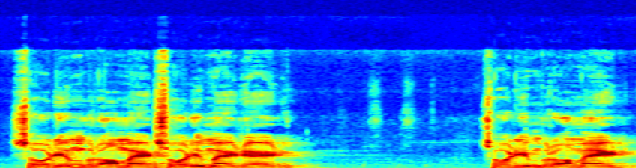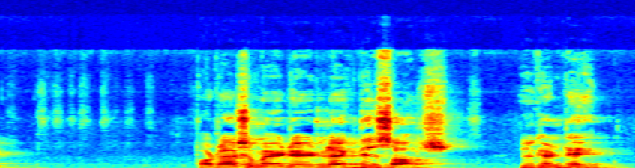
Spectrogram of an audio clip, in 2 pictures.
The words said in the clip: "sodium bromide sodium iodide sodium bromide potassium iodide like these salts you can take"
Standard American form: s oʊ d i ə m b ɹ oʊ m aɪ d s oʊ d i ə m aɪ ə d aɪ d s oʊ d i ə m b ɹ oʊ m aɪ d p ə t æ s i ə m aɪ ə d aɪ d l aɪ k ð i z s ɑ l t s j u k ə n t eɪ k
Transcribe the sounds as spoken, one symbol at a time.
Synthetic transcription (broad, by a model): s oʊ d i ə m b ɹ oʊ m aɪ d s oʊ d i ə m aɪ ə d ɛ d s oʊ d i ə m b ɹ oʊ m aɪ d p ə t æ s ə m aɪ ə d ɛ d l aɪ k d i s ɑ t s j u k ə n t eɪ k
